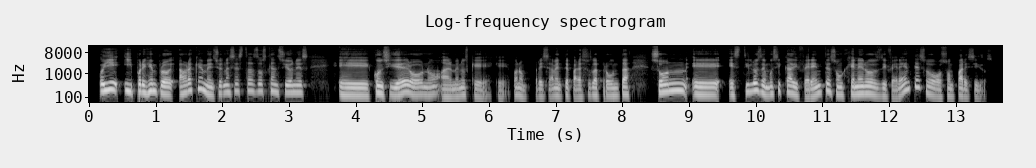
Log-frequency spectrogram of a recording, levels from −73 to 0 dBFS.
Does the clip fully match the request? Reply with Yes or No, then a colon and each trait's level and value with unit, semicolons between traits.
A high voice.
No: medium, 140 Hz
